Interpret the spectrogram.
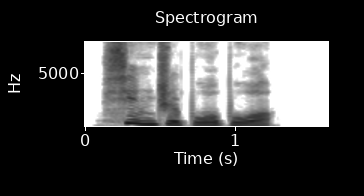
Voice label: "兴致勃勃", Chinese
